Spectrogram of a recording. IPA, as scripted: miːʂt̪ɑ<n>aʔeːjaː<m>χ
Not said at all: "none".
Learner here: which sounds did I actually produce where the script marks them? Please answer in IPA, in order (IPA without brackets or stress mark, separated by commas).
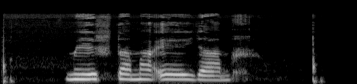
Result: m, m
